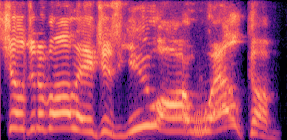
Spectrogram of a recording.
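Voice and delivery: booming circus announcer call; ringmaster. Acted. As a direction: open it like a big top. Show opening announcement.

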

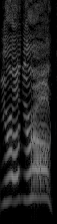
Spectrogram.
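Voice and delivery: high, loud yell on the run; panicked shout. Retold or imitated. Fleeing friend abandons his buddy, high frantic shout. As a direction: shout it back while fleeing.

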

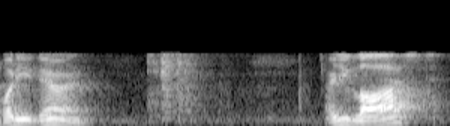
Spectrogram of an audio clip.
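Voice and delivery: a hint of New York in the grilling; New York accent. Mimicking the neighborhood watch in a light New York accent. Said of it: "This was in a New York accent".

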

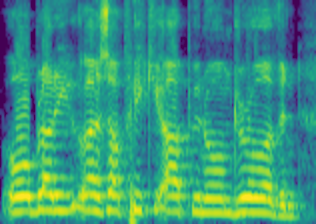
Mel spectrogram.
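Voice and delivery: put-on very high, over-the-top British accent; Helen Mirren British impression. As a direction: ham up a Cockney lady offering a lift. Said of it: "Helen Mirren's like".

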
